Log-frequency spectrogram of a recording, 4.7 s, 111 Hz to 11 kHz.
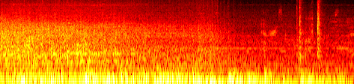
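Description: A black 4x4 rumbles loudly as it pulls in off the road onto a forest track, its engine and tyre noise steady before the hiss of rolling tyres fades near the end as it slows to a halt.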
